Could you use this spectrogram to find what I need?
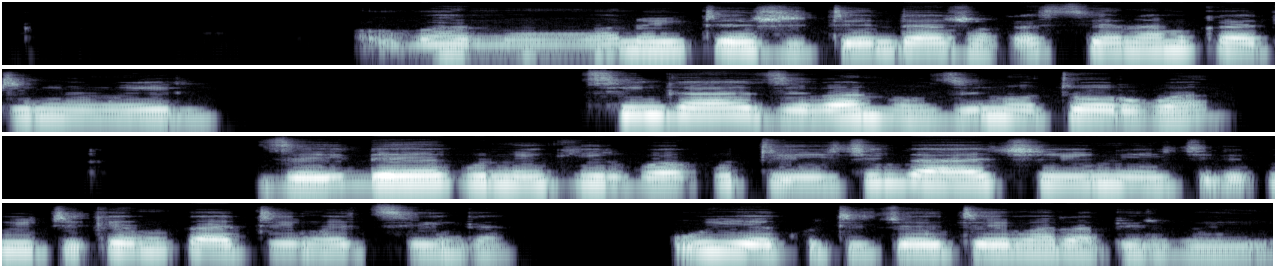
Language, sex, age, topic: Ndau, female, 36-49, health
